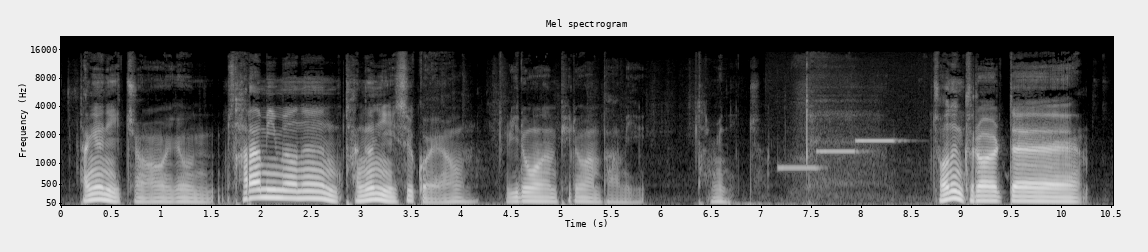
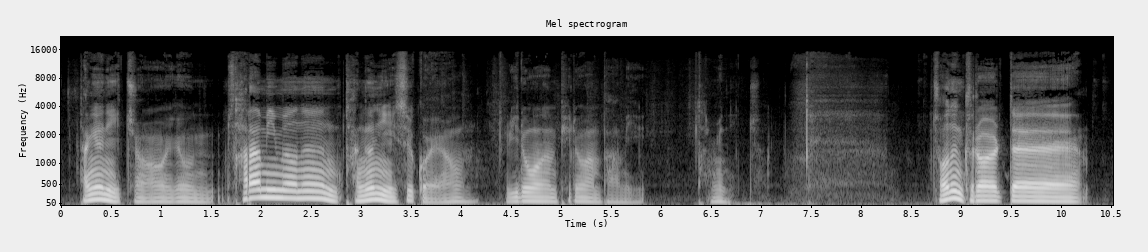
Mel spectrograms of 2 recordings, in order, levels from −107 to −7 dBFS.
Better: second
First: phone ringing; faint; from 7 to 8.5 s; peak 10 dB below the speech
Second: none

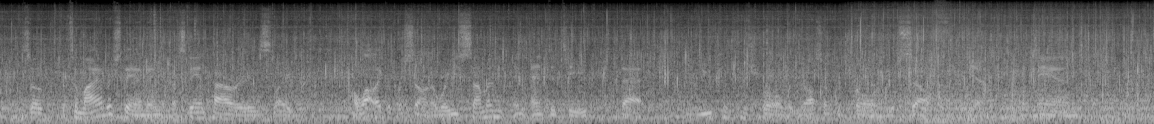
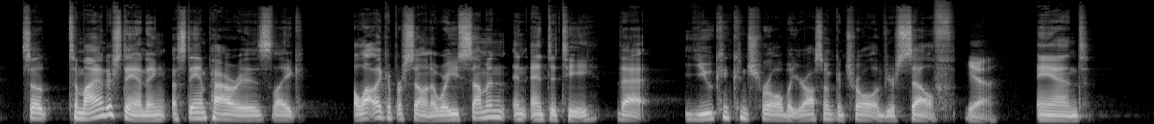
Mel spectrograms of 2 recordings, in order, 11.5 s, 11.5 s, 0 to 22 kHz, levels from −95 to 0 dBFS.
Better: second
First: household noises; very loud; throughout; 1 dB above the speech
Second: none

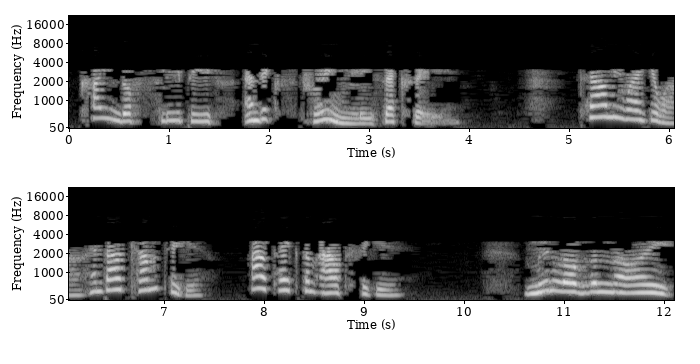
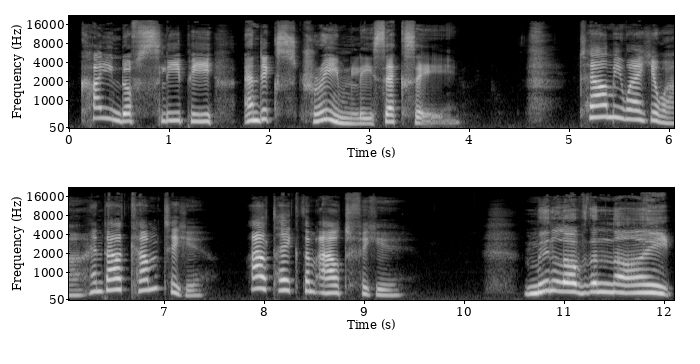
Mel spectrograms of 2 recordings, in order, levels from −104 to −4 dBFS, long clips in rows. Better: second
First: garbled, watery; badly; nothing above 3 kHz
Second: none

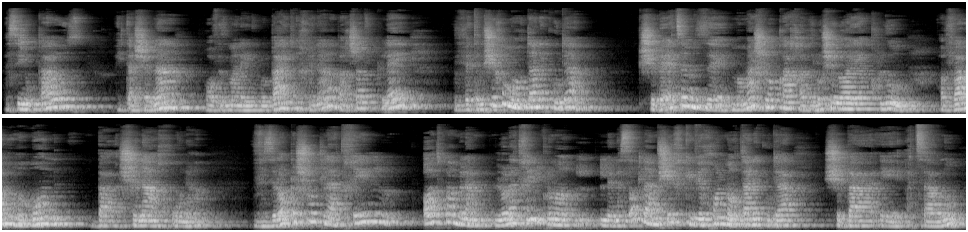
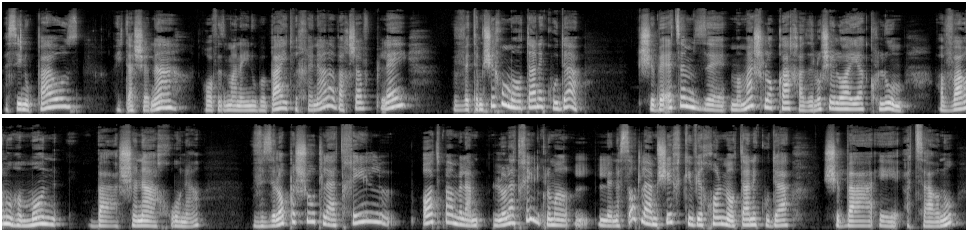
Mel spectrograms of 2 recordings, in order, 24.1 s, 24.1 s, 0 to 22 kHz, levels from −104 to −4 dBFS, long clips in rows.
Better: second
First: off-mic speech; far // room echo; noticeable; dies away in 0.8 s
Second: none

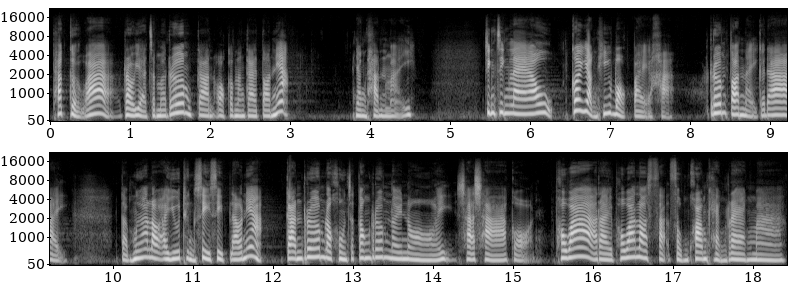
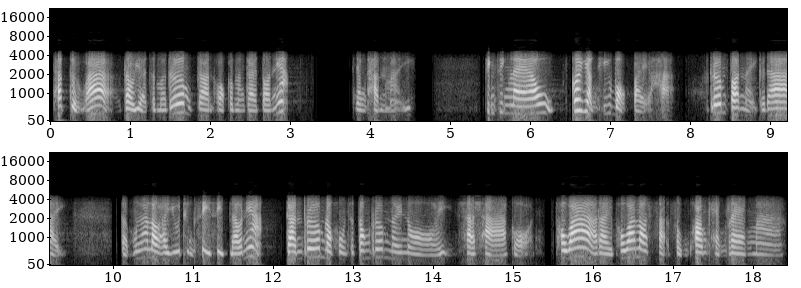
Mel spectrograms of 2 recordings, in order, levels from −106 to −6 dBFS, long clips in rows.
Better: first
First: none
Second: phone-call audio; poor line

